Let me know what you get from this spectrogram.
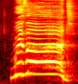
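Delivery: very high, loud shout; loud high triumphant cry; excited shout. Acted. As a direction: shout it with delight.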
